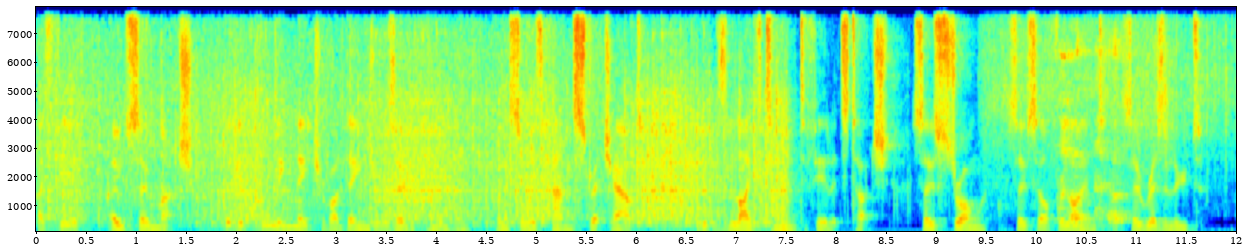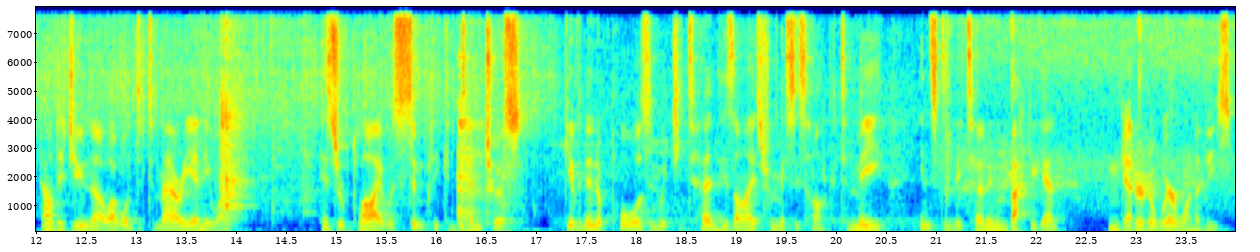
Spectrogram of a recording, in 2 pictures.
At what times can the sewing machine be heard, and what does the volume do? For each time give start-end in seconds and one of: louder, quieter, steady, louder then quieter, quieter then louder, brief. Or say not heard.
0.0-7.6 louder.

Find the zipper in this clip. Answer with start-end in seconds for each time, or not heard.
13.7-14.8.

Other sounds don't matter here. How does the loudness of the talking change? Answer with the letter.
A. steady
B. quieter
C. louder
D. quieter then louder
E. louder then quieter
A.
